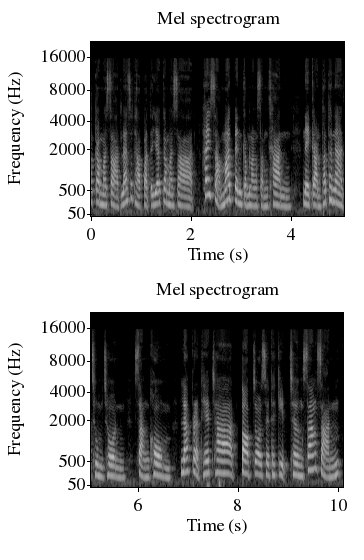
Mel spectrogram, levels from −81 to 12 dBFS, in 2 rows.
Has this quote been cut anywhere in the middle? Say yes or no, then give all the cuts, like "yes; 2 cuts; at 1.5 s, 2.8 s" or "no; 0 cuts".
yes; 2 cuts; at 2.2 s, 8.0 s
